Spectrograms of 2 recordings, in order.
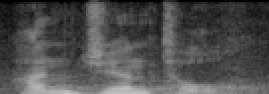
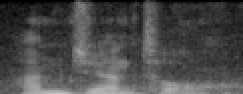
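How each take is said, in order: Both takes have the same delivery.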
